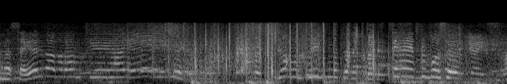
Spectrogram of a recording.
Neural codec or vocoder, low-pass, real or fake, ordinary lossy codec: codec, 16 kHz, 0.5 kbps, X-Codec, HuBERT features, trained on general audio; 7.2 kHz; fake; none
